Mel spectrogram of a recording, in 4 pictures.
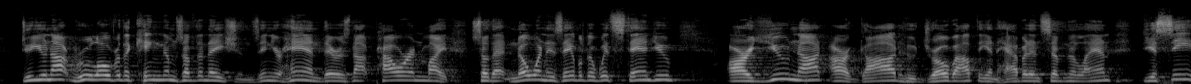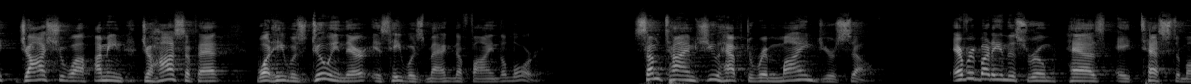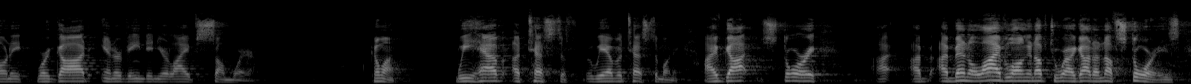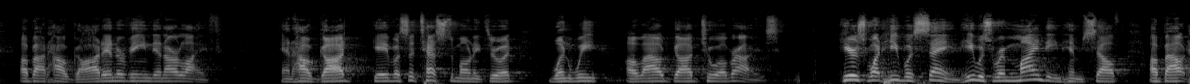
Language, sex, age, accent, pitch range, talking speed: English, male, 60-79, American, 145-185 Hz, 175 wpm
